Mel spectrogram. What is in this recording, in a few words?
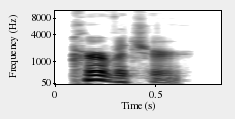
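"curvature", US English; pronunciations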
